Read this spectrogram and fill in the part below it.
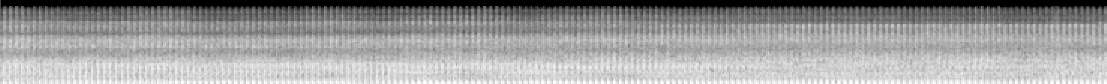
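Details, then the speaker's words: MTD Yard Machines riding mower, running after a transmission swap with a used transmission from a parts mower, new air filter: steady, even single-cylinder chug on a test drive with no misses, knocks or grinding; runs smoothly. "go for a ride let's go test the blades out and stuff too while we're here too there we go nice and smooth too I like it"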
